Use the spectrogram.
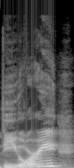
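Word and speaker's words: Vuori: They are, I think you pronounce it Viore.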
